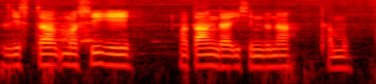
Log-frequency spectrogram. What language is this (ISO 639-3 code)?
mni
